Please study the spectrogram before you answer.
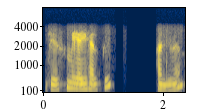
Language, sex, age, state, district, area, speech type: Punjabi, female, 45-60, Punjab, Jalandhar, urban, conversation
